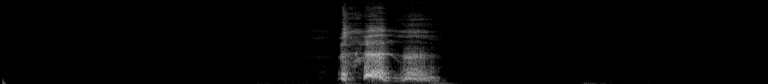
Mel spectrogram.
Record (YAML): cough_length: 7.7 s
cough_amplitude: 15577
cough_signal_mean_std_ratio: 0.23
survey_phase: beta (2021-08-13 to 2022-03-07)
age: 65+
gender: Male
wearing_mask: 'No'
symptom_none: true
smoker_status: Ex-smoker
respiratory_condition_asthma: false
respiratory_condition_other: false
recruitment_source: REACT
submission_delay: 2 days
covid_test_result: Negative
covid_test_method: RT-qPCR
